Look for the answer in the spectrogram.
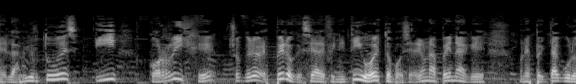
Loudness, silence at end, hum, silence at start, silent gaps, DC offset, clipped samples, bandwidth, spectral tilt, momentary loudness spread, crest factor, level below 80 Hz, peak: -20 LUFS; 0 s; none; 0 s; none; under 0.1%; under 0.1%; 11 kHz; -5.5 dB/octave; 9 LU; 18 dB; -42 dBFS; -2 dBFS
